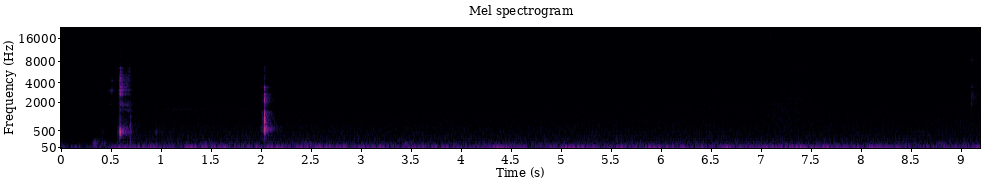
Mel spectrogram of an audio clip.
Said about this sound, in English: Yeah. There's very clear footsteps.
